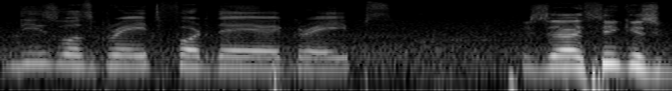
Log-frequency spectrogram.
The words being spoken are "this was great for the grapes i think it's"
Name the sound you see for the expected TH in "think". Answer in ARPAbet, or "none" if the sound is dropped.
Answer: TH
